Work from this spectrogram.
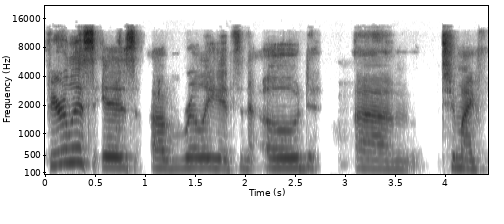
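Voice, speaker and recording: A woman's voice: mid-range voice, slow pace. A woman author chatting casually in a podcast interview, rambling with fillers and asides. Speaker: author guest.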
